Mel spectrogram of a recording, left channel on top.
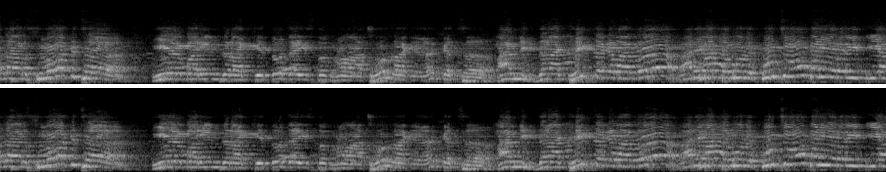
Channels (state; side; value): noise; left; hiss, 30 dB below the sound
